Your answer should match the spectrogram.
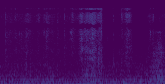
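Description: Near silence: room tone, with a faint rustle about one and a half seconds in.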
